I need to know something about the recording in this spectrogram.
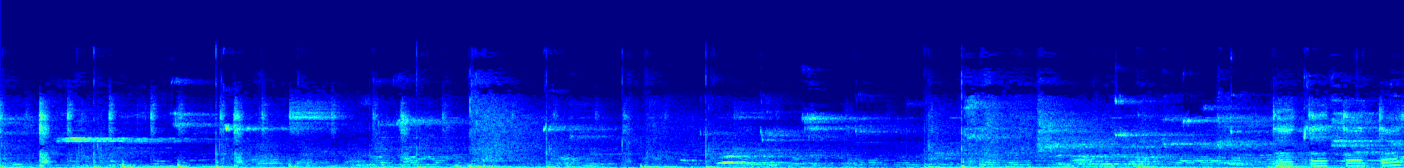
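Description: Volleyball being struck and hitting a hardwood gym floor during a rally, a string of sharp impacts, with players' voices calling across the court.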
